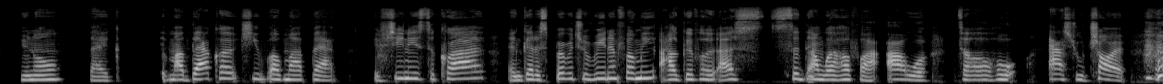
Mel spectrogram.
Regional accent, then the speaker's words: New York City, New York, United States; We're both from the Lower East Side.

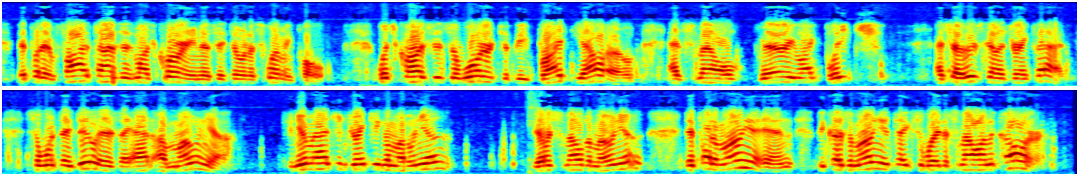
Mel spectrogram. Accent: Baltimore, Maryland, United States; like I'm from Baltimore, which is known to be one of the 10 best water supplies in the United States.

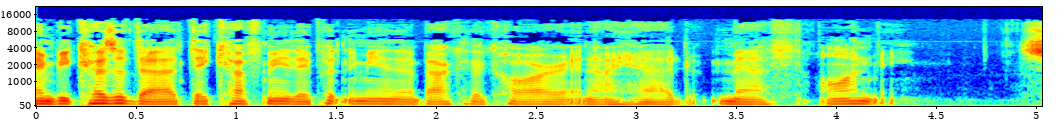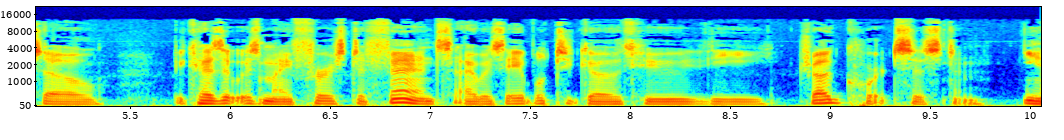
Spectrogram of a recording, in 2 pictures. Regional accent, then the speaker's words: California, United States; I grew up in California in the 60s and 70s.

